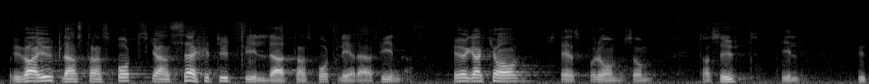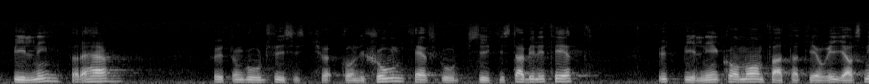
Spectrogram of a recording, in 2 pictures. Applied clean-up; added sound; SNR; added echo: none; none; none; none.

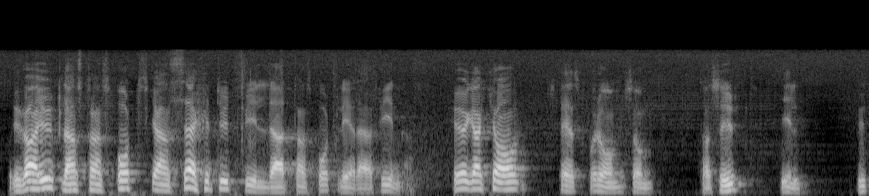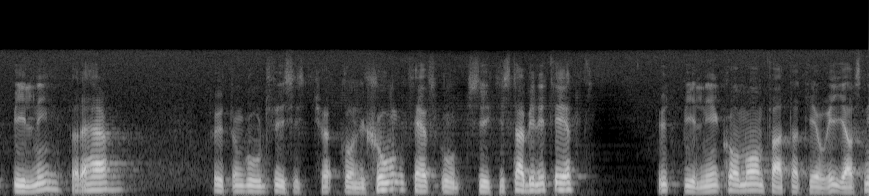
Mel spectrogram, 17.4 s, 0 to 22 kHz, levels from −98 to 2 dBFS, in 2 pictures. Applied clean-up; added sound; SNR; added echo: neural mask model Resemble Enhance denoiser.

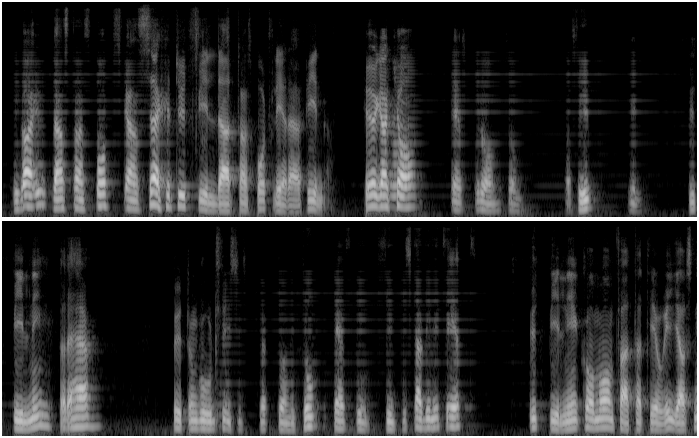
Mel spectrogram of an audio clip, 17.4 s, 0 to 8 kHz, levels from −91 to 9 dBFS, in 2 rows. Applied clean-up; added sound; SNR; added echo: neural mask model DeepFilterNet 3.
